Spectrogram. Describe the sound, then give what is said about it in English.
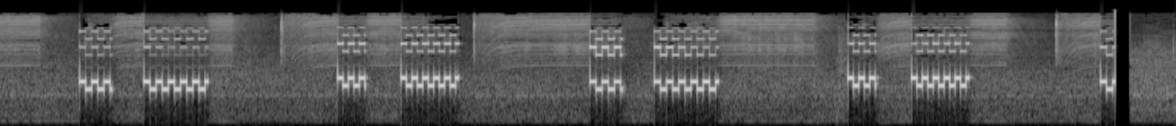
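A telephone rings repeatedly with an incoming call during a recording session, each ring a short burst followed by a longer one in a steady double-pulse pattern, loud, with no one speaking. “I got a phone call in the midst of recording this episode.”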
